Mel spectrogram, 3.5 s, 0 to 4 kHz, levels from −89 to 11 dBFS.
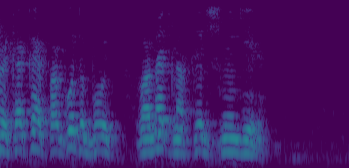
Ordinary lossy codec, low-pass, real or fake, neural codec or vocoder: AAC, 32 kbps; 3.6 kHz; real; none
